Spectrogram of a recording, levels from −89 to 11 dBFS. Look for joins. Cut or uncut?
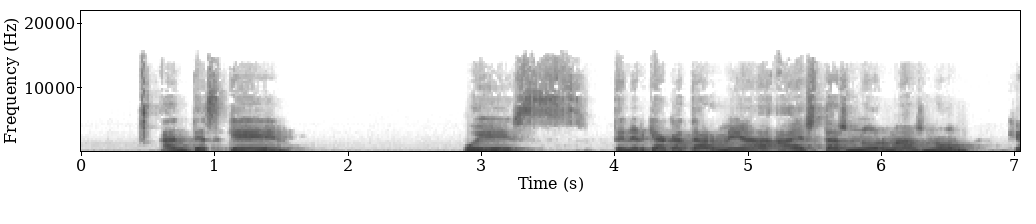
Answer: uncut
